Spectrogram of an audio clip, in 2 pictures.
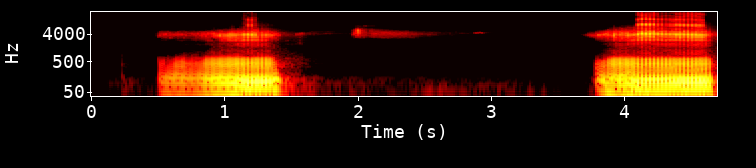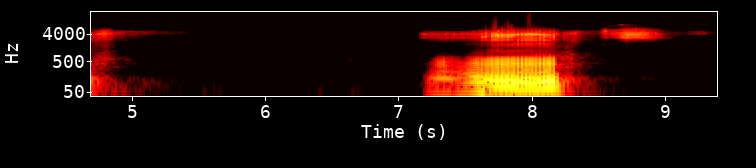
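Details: Puppy of the French Bulldog breed sleeping and snoring: three coarse, grumbling low snores about three seconds apart, the last trailing into a short nasal wheeze, in a quiet room.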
